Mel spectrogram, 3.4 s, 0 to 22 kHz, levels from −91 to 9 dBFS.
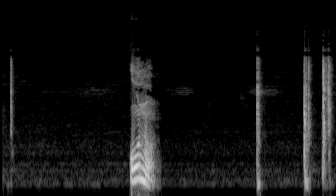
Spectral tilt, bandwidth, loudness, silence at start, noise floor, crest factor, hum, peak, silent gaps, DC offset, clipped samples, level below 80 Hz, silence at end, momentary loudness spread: -4.5 dB/octave; 9 kHz; -17 LUFS; 1.3 s; -70 dBFS; 20 dB; none; -2 dBFS; none; under 0.1%; under 0.1%; -64 dBFS; 0.05 s; 24 LU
